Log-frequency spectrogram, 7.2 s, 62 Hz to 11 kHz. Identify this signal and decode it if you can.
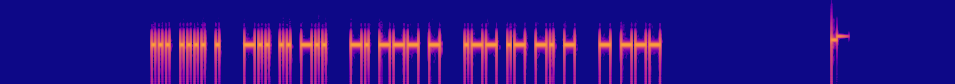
Morse code, heard as a keyed tone, about 44 wpm, 700 Hz. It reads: SHE DID NOT WANT TO
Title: Sets of 5 Words 45wpm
